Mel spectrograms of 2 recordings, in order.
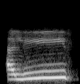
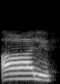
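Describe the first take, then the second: First: The second vowel is stretched long. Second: The first vowel is stretched long. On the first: "लाम के साथ या को भी ऐड कर देते हैं, तो वो खींच के पढ़ा जाता है" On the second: "आ को खींच देते हैं, आलिफ करते हैं"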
